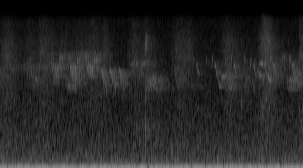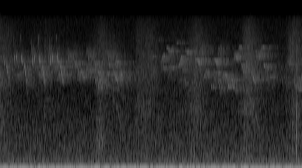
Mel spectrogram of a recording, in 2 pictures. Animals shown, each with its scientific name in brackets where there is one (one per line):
Mourning Warbler (Geothlypis philadelphia)
Red-eyed Vireo (Vireo olivaceus)
Indigo Bunting (Passerina cyanea)
Ovenbird (Seiurus aurocapilla)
